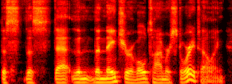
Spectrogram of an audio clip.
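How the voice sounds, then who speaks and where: A man's voice: lowish voice, normal speed, no echo, clean studio sound. A man hosting a history show, talking casually and often restarting his phrases as he makes a point.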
